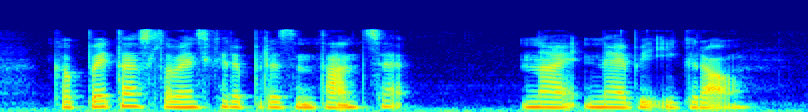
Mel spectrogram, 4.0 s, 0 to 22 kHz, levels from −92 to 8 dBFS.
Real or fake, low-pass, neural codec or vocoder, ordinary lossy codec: real; 7.2 kHz; none; none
